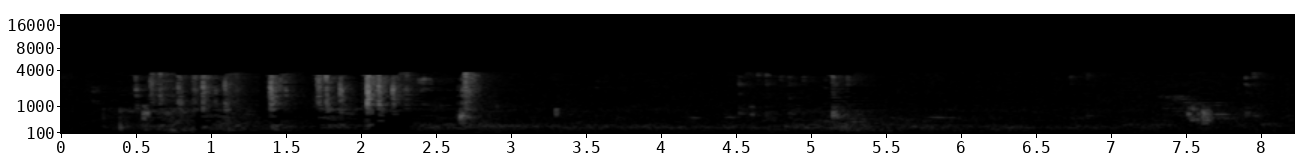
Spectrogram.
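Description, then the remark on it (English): Typing on a computer keyboard: a quick flurry of clattering keystrokes for a couple of seconds, then a few scattered, softer taps after a pause. “It's like, this is why I don't wear acrylic nails anymore, because every time when I would go typing, it would hit a different letter, and I'm like, oh, Lord.”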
